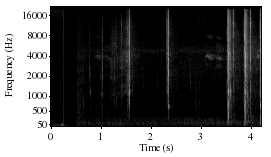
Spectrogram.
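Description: An Action Army AAP-01 gel blaster pistol fires gel balls in sharp, snappy cracks: two well-spaced single shots, then a quicker pair close together, over a low mechanical hum.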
